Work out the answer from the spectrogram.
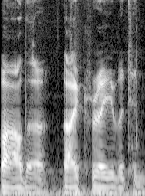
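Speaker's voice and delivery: deep, hushed, soft low voice. Giving your puppy a voice as it speaks to its father, deep James Earl Jones voice. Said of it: "having a deep James Earl Jones voice".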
